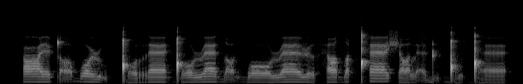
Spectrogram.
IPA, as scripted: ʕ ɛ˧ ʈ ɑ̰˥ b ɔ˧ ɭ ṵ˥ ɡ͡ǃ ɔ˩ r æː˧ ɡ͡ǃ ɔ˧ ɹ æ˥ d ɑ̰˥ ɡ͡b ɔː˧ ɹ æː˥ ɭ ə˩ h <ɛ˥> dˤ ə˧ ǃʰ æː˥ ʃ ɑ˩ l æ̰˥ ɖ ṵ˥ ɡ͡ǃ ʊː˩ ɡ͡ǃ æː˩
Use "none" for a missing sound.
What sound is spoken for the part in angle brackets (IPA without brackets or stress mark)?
æ˥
